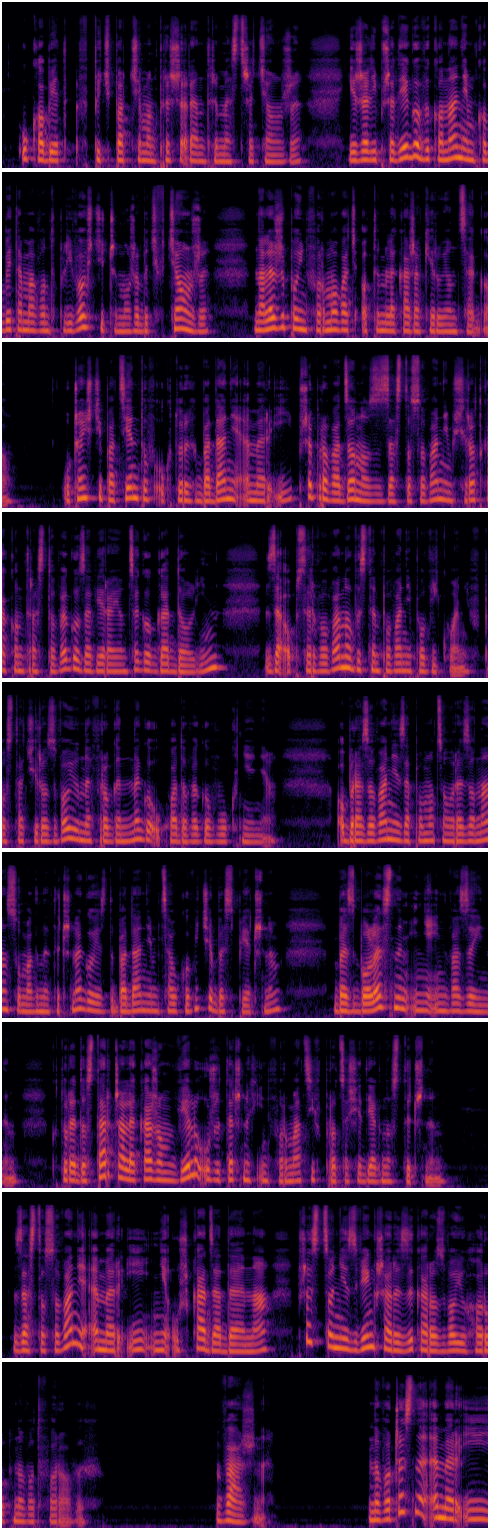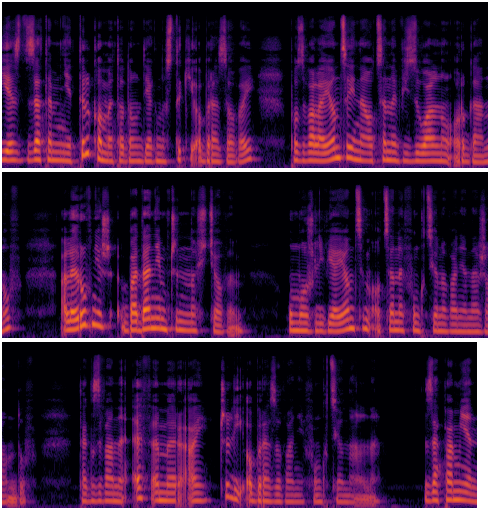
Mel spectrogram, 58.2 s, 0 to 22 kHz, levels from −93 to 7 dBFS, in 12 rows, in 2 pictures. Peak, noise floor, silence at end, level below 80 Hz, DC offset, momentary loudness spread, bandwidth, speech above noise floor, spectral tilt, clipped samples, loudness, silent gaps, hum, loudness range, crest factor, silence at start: -12 dBFS; -77 dBFS; 0 s; -64 dBFS; under 0.1%; 12 LU; 16 kHz; 45 dB; -5 dB/octave; under 0.1%; -32 LUFS; none; none; 5 LU; 22 dB; 0.2 s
